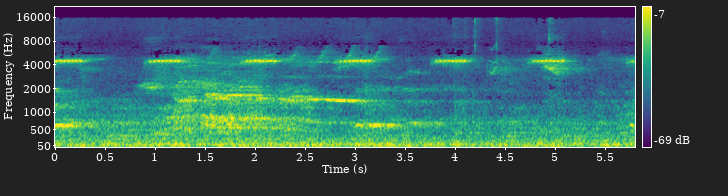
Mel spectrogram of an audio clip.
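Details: Six-day-old Streak-eared Bulbul nestling in Ubon Ratchathani, Thailand, 8 April 2023, repeating high thin piping notes among lower warbled sounds over a noisy low rumble.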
